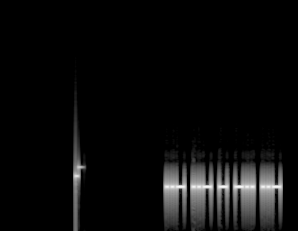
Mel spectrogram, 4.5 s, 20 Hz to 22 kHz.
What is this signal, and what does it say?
Morse code, heard as a keyed tone, about 30 wpm, 700 Hz. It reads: UUTDU
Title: Code Groups - 5 Letters - 30wpm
